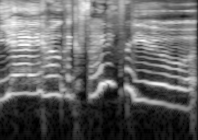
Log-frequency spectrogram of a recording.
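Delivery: condescending, slow, high, with "you" long and drawn out. Reacting to a makeup trend long past on the mainland: condescending tone. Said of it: "It's the most condescending tone I've ever used".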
